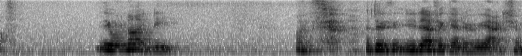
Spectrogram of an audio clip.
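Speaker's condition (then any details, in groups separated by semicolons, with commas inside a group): MND, mild; speech slightly affected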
